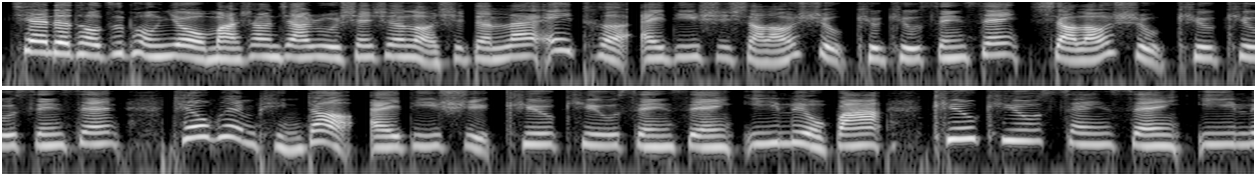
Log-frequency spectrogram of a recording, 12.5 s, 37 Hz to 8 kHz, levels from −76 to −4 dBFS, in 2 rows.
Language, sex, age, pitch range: Chinese, female, 40-59, 220-300 Hz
